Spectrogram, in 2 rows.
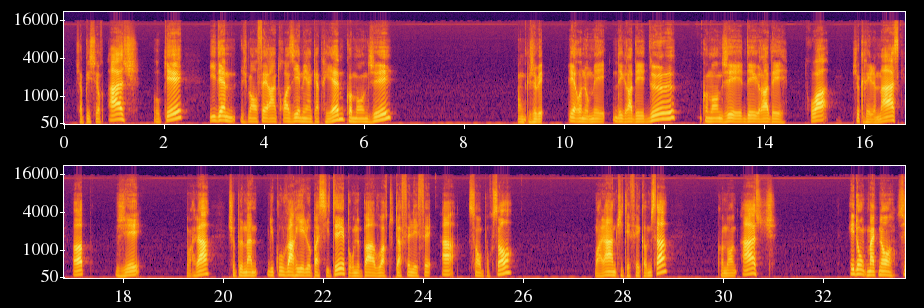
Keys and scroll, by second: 0.4 h, 5.7 super+g, 10.7 super+c, 10.9 super+v, 11.2 BackSpace, 11.6 2, 12.0 Return, 13.9 super+v, 14.7 BackSpace, 15.1 3, 17.6 g, 29.4 super+h, 31.4 super+h.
